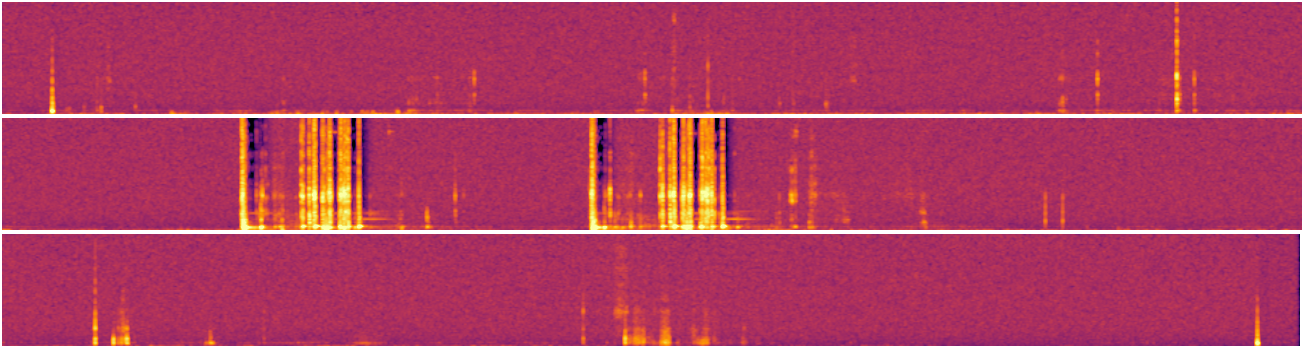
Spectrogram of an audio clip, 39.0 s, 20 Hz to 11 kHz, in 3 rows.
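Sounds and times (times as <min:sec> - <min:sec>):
steady hiss: 0:00.0 - 0:38.9
rustling: 0:00.1 - 0:35.1
rifle shot: 0:15.4 - 0:17.0
rattle of clicks: 0:15.4 - 0:17.7, 0:18.9 - 0:21.2.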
